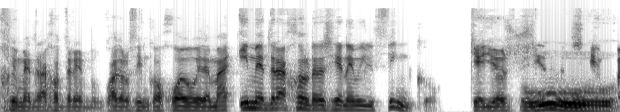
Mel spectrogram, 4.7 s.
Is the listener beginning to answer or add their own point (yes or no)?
no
